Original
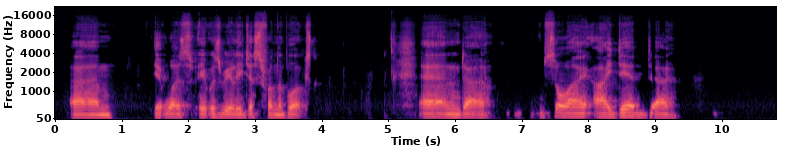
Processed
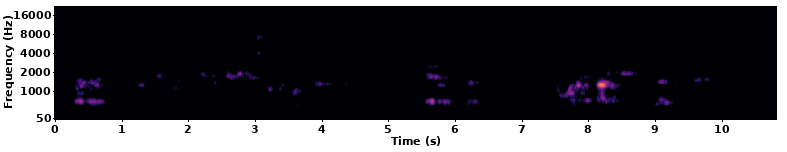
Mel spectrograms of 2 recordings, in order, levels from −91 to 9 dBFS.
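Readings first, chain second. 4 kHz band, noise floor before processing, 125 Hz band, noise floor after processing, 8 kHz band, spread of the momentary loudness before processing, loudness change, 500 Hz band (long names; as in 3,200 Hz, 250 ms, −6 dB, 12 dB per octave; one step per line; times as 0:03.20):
below −40 dB, −78 dBFS, below −40 dB, below −85 dBFS, below −40 dB, 14 LU, −3.5 dB, −39.5 dB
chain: converter with a step at zero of −31.5 dBFS
output level in coarse steps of 21 dB
four-pole ladder high-pass 1,100 Hz, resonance 60%
reverb whose tail is shaped and stops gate 430 ms falling, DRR −4 dB
every bin expanded away from the loudest bin 4 to 1
level +6.5 dB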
